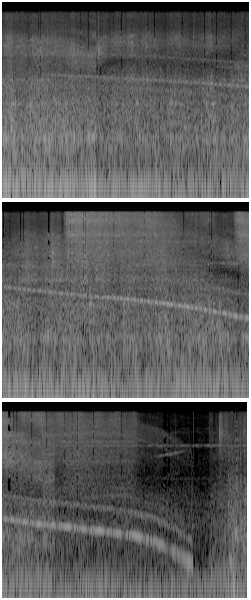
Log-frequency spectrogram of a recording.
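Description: An electric subway train's motors whine and fall in pitch as the train brakes into a station.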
